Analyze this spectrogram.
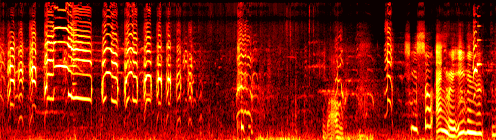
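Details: A mother gull, whose chicks are on the ground in a school yard, gives loud, harsh, repeated alarm calls in quick bursts with laughing cries, angrily chasing people away, while a person talks in the background.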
